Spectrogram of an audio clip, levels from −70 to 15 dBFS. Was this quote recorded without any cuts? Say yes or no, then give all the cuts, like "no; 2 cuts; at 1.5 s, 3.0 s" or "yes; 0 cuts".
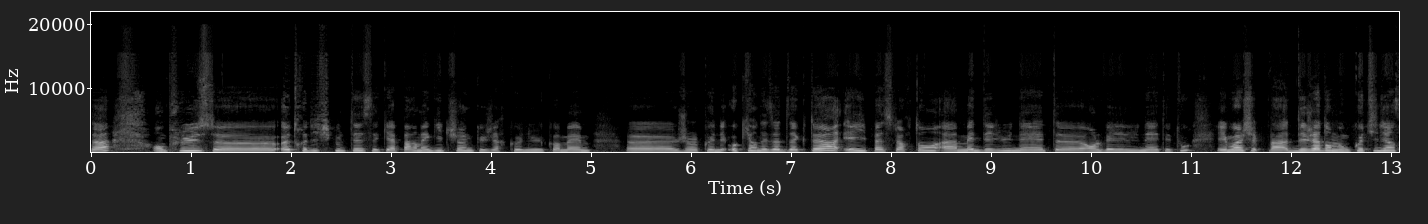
yes; 0 cuts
